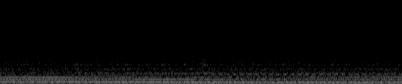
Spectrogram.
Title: Rough idle on BMW e46 ZHP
